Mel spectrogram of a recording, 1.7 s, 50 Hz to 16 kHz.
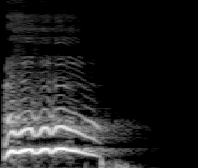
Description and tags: Funny Cheering Shout (3)
A funny cheery sound of a creature that had success / was rescued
